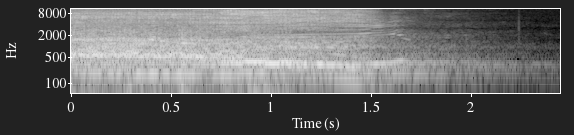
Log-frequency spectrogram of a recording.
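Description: A man's voice letting out one long, loud ogre roar, rough and held on a steady pitch, dying away about a second and a half in.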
